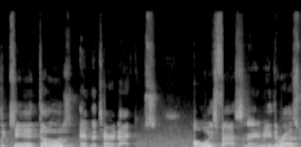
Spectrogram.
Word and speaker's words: pterodactyl: Those and the pterodactyls always fascinated me. The rest were like, yeah, okay, Why can you never know when a pterodactyl's going to the bathroom? I don't know. Because the P is silent.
